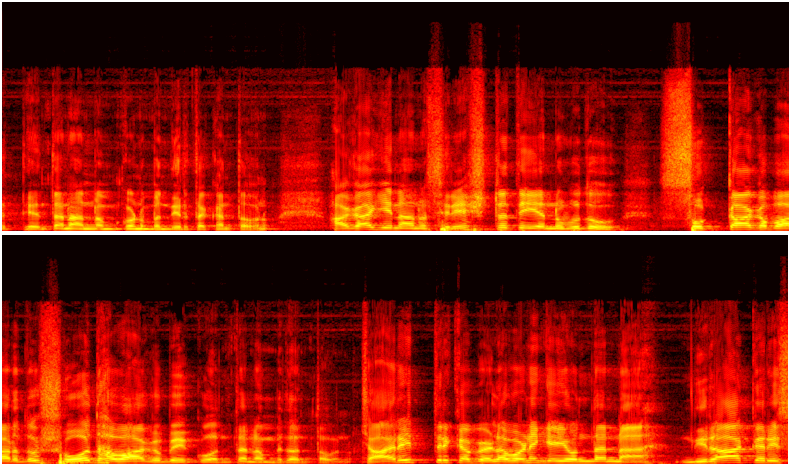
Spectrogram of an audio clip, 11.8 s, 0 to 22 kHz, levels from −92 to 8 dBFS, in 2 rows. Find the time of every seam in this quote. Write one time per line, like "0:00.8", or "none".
0:08.6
